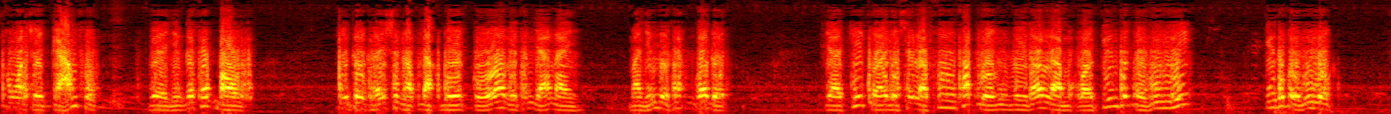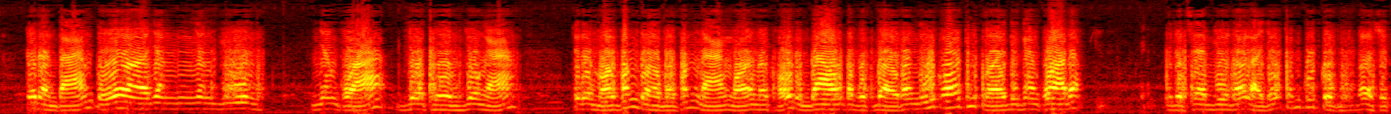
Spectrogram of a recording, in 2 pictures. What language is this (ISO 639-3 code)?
vie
